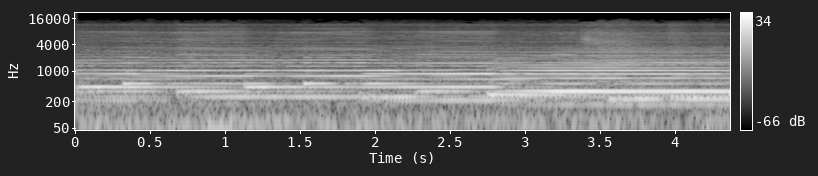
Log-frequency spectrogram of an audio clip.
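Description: Slow orchestral music of long held, overlapping notes, led by strings, with no singing.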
